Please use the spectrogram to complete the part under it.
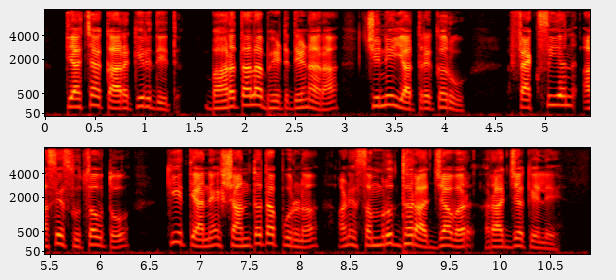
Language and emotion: Marathi, neutral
